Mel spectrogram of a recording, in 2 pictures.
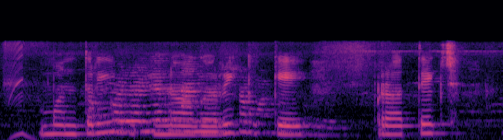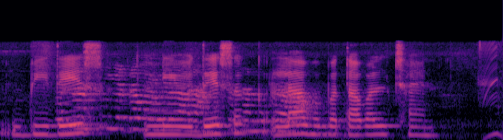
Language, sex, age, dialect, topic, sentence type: Maithili, female, 18-24, Southern/Standard, banking, statement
